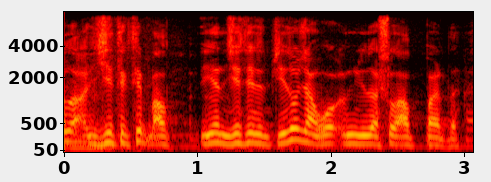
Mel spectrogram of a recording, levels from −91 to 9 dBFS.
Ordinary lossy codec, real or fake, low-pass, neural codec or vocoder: none; real; 7.2 kHz; none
